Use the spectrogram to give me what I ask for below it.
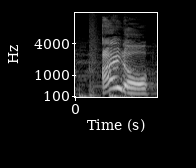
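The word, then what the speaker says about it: (G)I-DLE: Open parentheses G, close parentheses I, hyphen DLE. It's girdle, right? Definitely girdle. I-DLE?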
